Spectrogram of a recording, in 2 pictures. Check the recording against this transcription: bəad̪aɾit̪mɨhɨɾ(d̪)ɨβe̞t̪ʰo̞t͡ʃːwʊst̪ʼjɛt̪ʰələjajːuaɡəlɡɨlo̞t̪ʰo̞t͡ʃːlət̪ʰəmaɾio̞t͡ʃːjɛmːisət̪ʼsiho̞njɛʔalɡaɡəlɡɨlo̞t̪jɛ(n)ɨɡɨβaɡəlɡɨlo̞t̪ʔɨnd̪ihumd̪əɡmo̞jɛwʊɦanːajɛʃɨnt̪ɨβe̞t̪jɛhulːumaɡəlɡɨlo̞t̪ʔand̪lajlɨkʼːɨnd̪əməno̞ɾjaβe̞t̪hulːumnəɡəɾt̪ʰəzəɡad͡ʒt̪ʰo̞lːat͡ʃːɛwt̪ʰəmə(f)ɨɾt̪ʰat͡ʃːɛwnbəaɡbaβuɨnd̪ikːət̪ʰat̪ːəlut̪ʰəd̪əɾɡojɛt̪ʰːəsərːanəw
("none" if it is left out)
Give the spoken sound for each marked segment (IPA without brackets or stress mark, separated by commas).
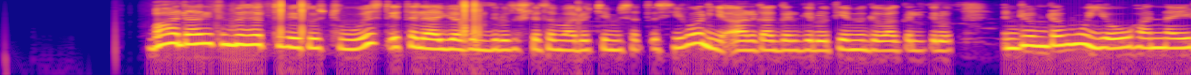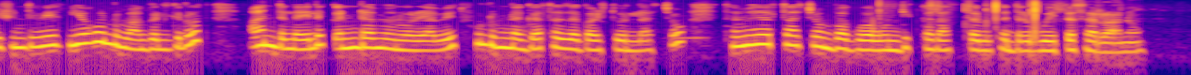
t̪, m, h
